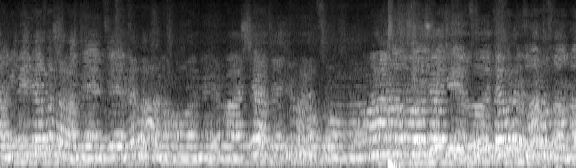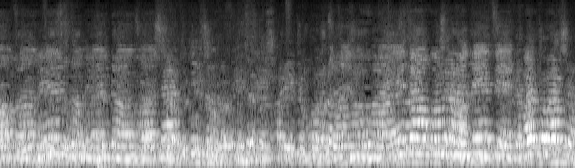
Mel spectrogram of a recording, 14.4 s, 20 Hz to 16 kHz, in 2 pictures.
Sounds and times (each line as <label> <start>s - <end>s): Tibetan buddhist chanting 0.0s - 14.3s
